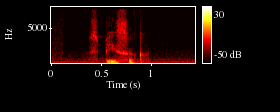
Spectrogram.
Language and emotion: Russian, neutral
